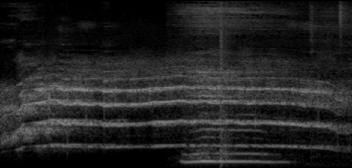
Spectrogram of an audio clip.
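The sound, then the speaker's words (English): Wolves howl in long, sustained, wavering tones that overlap one another, and a deeper, louder howl joins partway through before fading. No one speaks. “The wolves? The children of the night.”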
